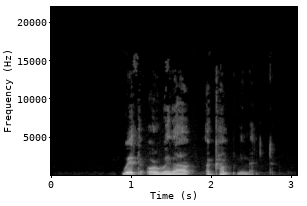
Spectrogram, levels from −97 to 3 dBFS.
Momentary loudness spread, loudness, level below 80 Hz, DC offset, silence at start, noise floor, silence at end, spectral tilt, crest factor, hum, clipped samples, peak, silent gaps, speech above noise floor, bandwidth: 17 LU; -27 LUFS; -62 dBFS; under 0.1%; 0.9 s; -85 dBFS; 0.6 s; -8 dB/octave; 18 dB; none; under 0.1%; -10 dBFS; none; 58 dB; 14.5 kHz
